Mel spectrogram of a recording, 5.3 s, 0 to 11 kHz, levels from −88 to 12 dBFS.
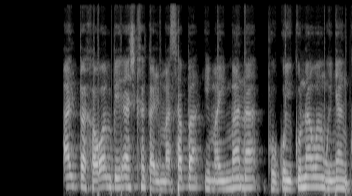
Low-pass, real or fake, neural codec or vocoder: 9.9 kHz; fake; vocoder, 22.05 kHz, 80 mel bands, WaveNeXt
